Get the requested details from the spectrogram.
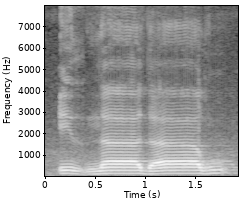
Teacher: یہاں پر ذال ہے سیدھی کے بغیر، اس میں زا کی آواز پیدا نہ ہو، اور ان کے ساتھ الف ہے، اس کو کھینچ کے پڑھیں گے، دال پر کھڑا زبر ہے تو دونوں کو برابر کھینچ کے پڑھیں گے۔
